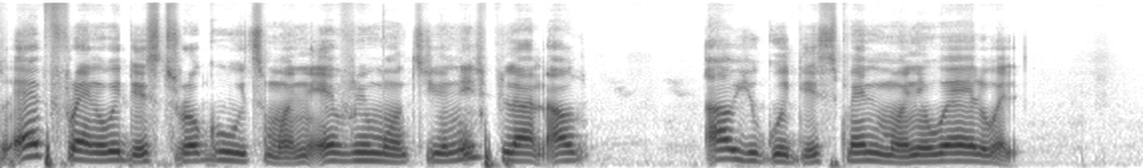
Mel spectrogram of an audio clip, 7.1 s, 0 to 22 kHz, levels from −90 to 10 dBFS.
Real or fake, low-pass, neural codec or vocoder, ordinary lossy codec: fake; none; autoencoder, 48 kHz, 128 numbers a frame, DAC-VAE, trained on Japanese speech; none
